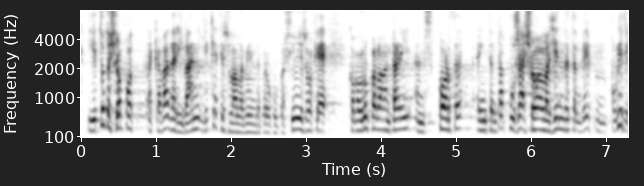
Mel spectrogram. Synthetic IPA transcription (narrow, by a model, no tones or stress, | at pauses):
it̪ot̪əʃɔpɔt̪əkəβaðəɾiβaniəkɛt̪ezlələmend̪əpɾəukupəsioiezəlˠkɛ | kɔməlˠɣɾupːərləmənt̪aɾiʔənspɔɾt̪əːint̪ənt̪apuzaəʃɔələʒend̪ət̪əmbepulit̪i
